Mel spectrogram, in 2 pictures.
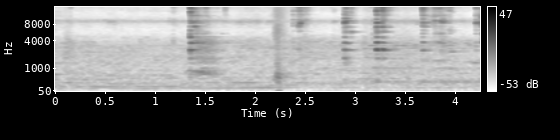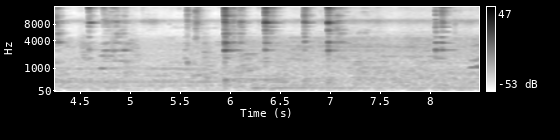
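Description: Fork and spoon clinking and scraping against a plate while noodles are eaten, a dozen or so scattered light taps.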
